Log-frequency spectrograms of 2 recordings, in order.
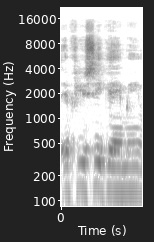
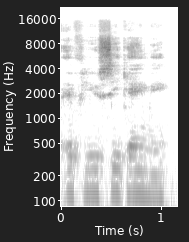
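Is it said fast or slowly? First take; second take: fast; slowly. First: It is said fast. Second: It is said slowly.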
